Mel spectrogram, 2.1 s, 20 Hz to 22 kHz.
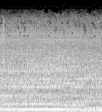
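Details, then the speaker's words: International 1586 diesel tractor with a sticking fuel check valve, after adding a diesel fuel additive, started first try, lifting implement: even diesel drone dips slightly in pitch as load comes on, no misses or knocks. Normal running under light load. "but it seems to be running pretty well and if it if that's the case it'll be the first time that I've ever uh started this up on the first try"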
